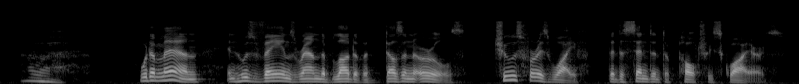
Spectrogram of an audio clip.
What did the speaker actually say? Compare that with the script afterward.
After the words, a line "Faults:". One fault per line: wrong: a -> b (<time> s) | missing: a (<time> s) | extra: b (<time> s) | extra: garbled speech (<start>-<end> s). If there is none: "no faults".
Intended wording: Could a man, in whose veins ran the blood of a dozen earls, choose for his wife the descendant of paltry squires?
Would a man, in whose veins ran the blood of a dozen earls, choose for his wife the descendant of paltry squires?
Faults:
wrong: Could -> Would (1.4 s)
